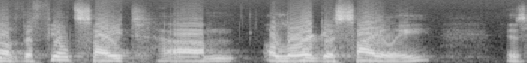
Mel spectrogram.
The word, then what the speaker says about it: Olorgesailie: and the unpronounceable name of the field site elorg acai Li is how it's pronounced in Masai country in in the southern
